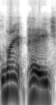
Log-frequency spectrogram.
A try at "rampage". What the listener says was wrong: Rampage is one word, not two. Stop pronouncing it like it's separate. It's not. Stop it.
